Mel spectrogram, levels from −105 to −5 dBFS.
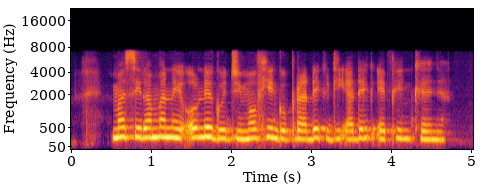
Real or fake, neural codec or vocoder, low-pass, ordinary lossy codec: fake; codec, 16 kHz, 0.8 kbps, ZipCodec; 7.2 kHz; none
